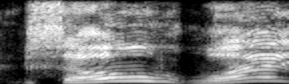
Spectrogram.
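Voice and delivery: high-pitched, puzzled retort; mock bafflement. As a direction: act out not getting the fuss. Acted baffled reply to praise.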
